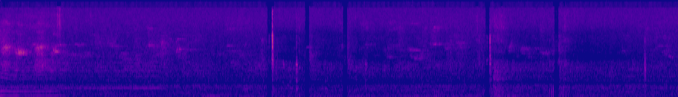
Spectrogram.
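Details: Honey bees working in Kashmir, a dense low steady buzzing hum filling the background, with a few sharp clicks and brief chirps from birds above.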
